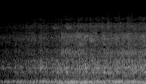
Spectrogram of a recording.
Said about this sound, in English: Oh, here comes a car.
